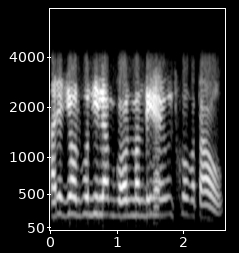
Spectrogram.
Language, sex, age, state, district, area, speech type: Hindi, male, 60+, Uttar Pradesh, Jaunpur, urban, conversation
